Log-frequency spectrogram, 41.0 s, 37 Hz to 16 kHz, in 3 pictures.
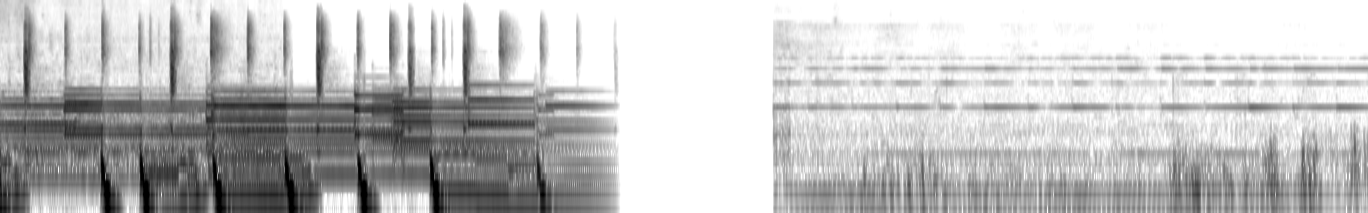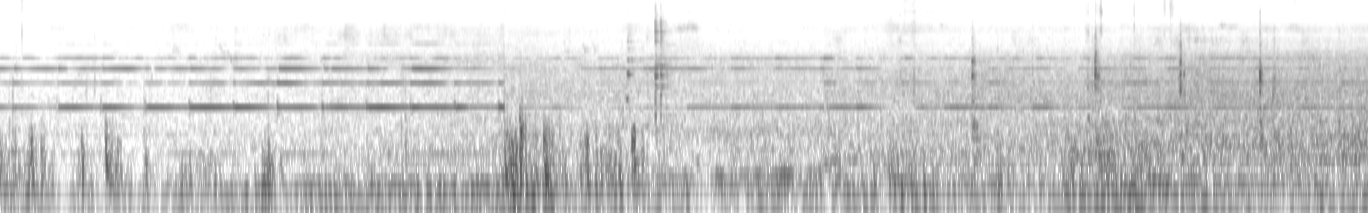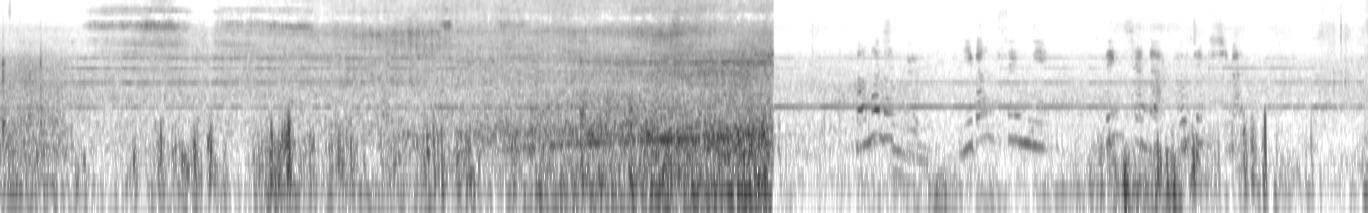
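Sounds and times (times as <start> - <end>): train rushing rumble: 0.0 - 2.8, 16.2 - 35.2
electric train whine: 0.0 - 2.9, 7.8 - 41.0.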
